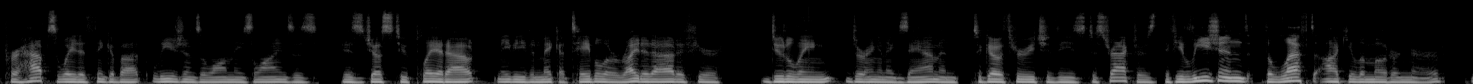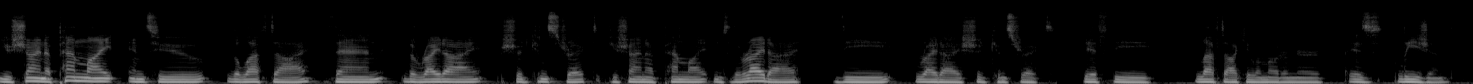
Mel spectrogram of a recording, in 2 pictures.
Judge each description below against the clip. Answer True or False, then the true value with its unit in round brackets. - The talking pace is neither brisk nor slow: True (170 wpm)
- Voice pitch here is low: True (115 Hz)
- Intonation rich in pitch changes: False (2.5 semitones)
